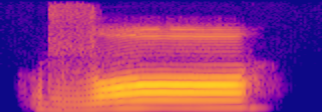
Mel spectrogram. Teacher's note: Then we have a va with a fatha and an alif, so the 2-count stretch on the va is thick and heavy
